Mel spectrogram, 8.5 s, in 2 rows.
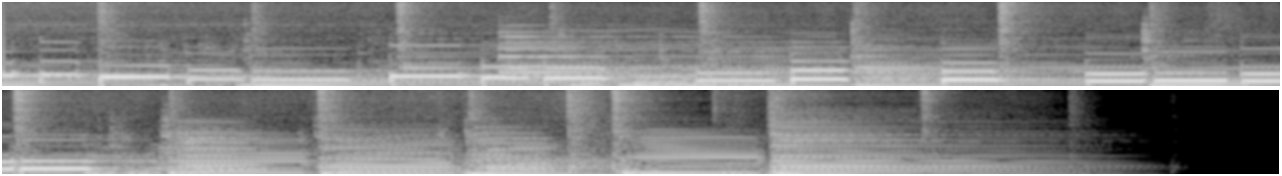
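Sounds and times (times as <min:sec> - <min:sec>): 
jazz guitar lick: 0:00.0 - 0:06.6.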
